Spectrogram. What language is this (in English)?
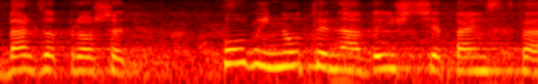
Polish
